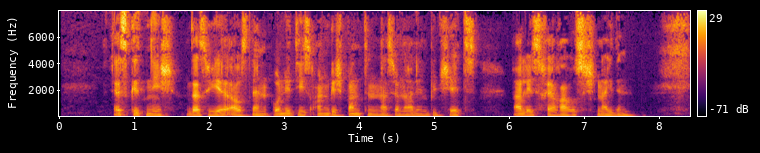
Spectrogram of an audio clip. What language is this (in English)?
German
